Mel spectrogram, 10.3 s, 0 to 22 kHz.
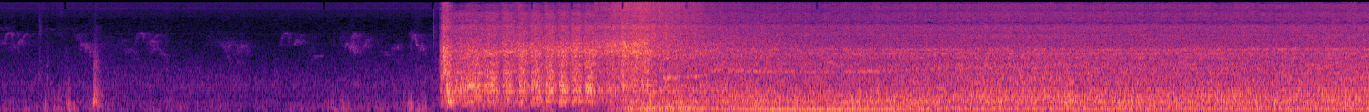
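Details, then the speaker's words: Land Rover Discovery 1 3.9 V8, first start after about 18 months standing, cranked first to build oil pressure: it catches almost instantly, flares, then settles into a steady, even idle. Healthy start; a lifter sometimes taps on start. "considering it's been stopped for about 18 months it pretty much fired up straight away"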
